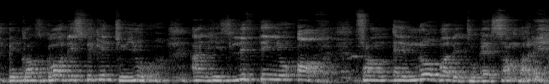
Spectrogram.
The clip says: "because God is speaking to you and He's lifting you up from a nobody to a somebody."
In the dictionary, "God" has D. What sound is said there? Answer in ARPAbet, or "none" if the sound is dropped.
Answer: D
